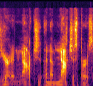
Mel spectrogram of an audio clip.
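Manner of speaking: put-on snappish, curt tone. Retelling how the president answered a reporter's question: imitating the president snapping. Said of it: "he snaps at her and goes".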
